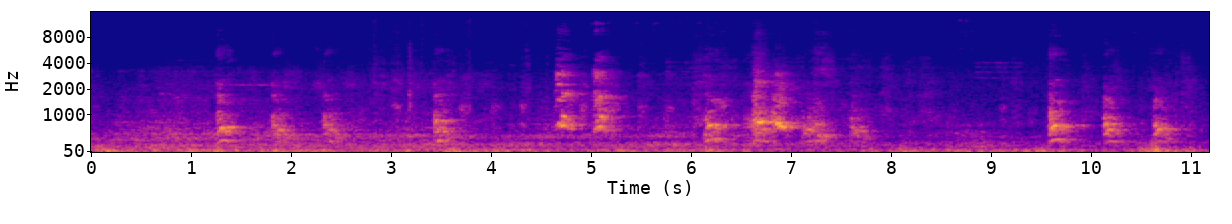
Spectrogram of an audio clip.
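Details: Rottweilers Loki and Siro during a mating session, kept by a breeder hoping for puppies in 2021; short mid-pitched yelping barks and whines come in scattered bursts over low background rumble.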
